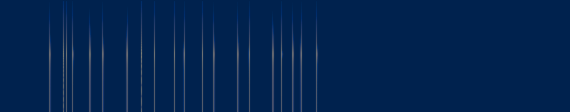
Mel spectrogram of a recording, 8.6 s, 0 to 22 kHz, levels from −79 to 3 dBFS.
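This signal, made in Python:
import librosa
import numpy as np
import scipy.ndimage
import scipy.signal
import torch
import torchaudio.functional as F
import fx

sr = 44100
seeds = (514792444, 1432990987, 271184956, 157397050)

y = fx.geiger_clicks(sr, seeds[0], length_s=4.66, per_s=4.8, level_db=-9.5)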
